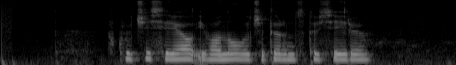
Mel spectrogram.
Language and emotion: Russian, neutral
